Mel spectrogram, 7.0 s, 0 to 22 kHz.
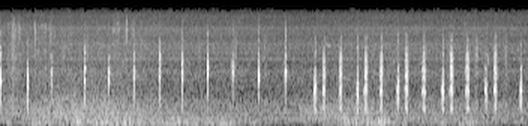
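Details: Partridge near a decoy bird (reclamo) at sunset in the sierra, Manzanares, 27 February 2014; the male would not approach. Sharp, clicking notes repeated quickly and unevenly, fainter, over a soft background hiss.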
